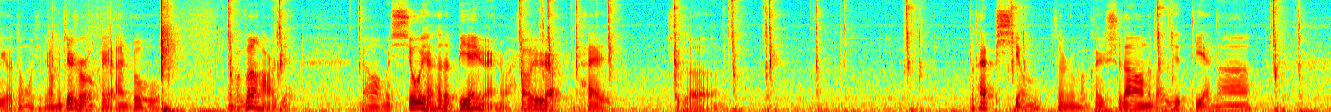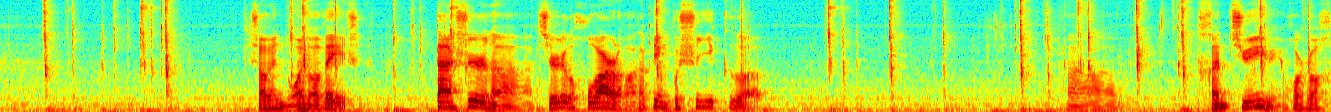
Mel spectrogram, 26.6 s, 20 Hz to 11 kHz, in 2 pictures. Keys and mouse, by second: 1.6 /, 2.6 shift+right click, 2.9-6.1 ctrl+middle drag, 6.1 Tab, 7.1 middle click, 7.6 shift+right click, 7.8 ctrl+middle click, 8.4 click, 8.7 middle click, 9.1 g, 9.9 click, 10.2 g, 10.8 middle click, 11.5 click, 11.6 g, 12.4-14.7 middle drag, 14.7 click, 14.8 g, 15.5-17.6 shift+middle drag, 17.6 click, 17.8 g, 19.0 click, 19.3-21.6 middle drag, 21.6 g, 23.7 shift+click, 23.9 middle click, 24.2 1, 24.5-25.8 middle drag, 25.8 shift+right click, 26.0-26.6 ctrl+middle drag.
